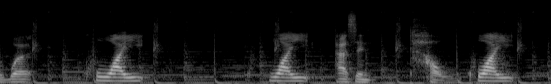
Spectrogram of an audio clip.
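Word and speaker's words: 頭盔: Kwai, Kwai as in Tao Kwai, Tao Kwai, helmet. To properly pronounce the KW sound is actually just like the GW sound, with the difference being we only vocalize after we release the airflow.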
